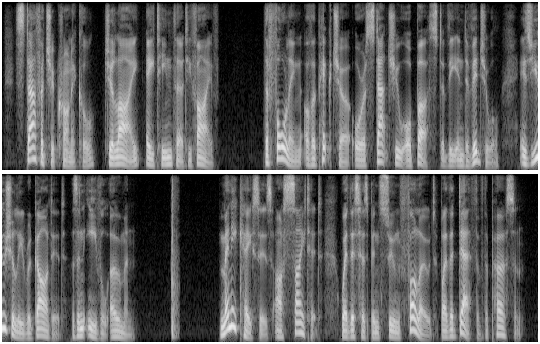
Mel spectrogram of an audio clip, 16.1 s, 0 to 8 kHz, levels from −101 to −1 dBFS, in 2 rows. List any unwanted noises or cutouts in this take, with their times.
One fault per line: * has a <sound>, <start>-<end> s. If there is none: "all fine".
* has a sigh, 10.6-10.7 s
